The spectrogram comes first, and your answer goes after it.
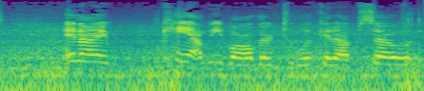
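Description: A woman at a fairly slow pace, dry with no echo, amid loud background noise. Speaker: vlogger. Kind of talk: casual vlog chat. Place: car. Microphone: phone near.

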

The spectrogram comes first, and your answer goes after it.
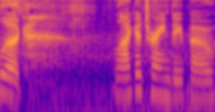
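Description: The woman's voice sounds dry with no echo as she speaks at a fairly slow pace over light background noise. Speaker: travel vlogger. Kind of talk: casual vlog chat. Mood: curious, wondering aloud. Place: open country. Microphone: phone near.

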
